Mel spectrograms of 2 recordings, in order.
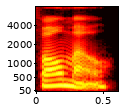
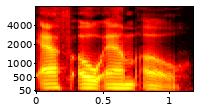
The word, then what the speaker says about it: FOMO: out, say I have FOMO. Mistake number two, pronouncing it as letters. Don't say F O M O. Say FOMO, one word rhyming with photo.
